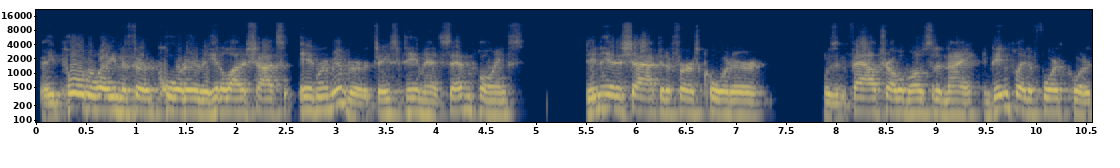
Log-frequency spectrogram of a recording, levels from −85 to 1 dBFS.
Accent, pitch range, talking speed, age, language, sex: American, 135-170 Hz, 240 wpm, 40-59, English, male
